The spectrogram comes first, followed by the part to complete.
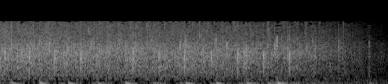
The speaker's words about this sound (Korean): KBS 관현악단 정성조 단장님과 그 단원들 여러분 뜨거운 박수를 한번 환영해 주십시오.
